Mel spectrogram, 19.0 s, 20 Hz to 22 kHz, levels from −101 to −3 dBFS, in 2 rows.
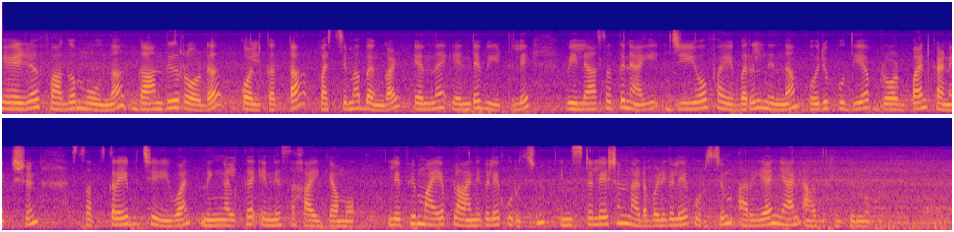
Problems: none marked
